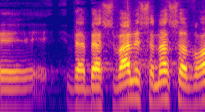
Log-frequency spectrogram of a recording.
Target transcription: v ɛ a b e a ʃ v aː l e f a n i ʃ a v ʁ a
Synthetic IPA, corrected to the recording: v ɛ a b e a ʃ v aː l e ʃ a n a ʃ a v ʁ a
